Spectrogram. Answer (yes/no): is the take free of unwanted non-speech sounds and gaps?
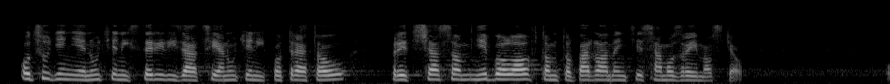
yes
